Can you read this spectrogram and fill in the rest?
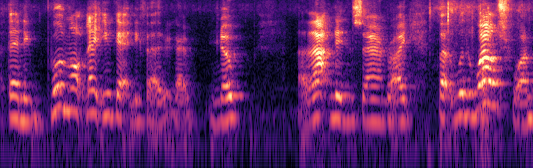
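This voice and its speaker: A woman, perhaps in her late thirties, chatting casually to camera in an animated, rambling, dryly jokey way. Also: medium pitch, slight background noise. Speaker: vlogger, language learner. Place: small plain room indoors.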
